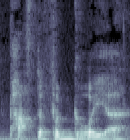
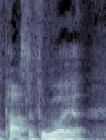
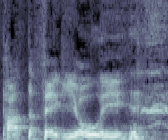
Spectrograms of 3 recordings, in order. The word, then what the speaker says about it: pasta fagioli: That's how it's spelled, man. I think it's pronounced pasta fagoia. Whatever. But it looks like pasta fagioli.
